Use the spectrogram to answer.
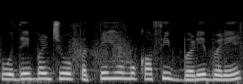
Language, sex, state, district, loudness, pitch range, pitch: Urdu, female, Andhra Pradesh, Anantapur, -20 LUFS, 230-265 Hz, 255 Hz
